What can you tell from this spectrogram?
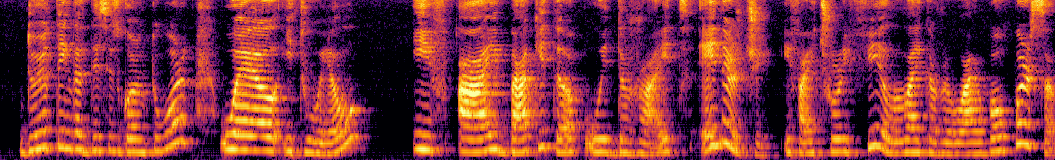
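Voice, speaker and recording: A woman speaks with a Bulgarian accent at a fairly slow pace. Her pitch is high and her tone bright and sharp. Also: lively intonation. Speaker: communication coach. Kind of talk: educational monologue.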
